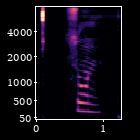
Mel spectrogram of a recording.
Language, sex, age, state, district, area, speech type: Santali, female, 18-30, West Bengal, Paschim Bardhaman, rural, read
